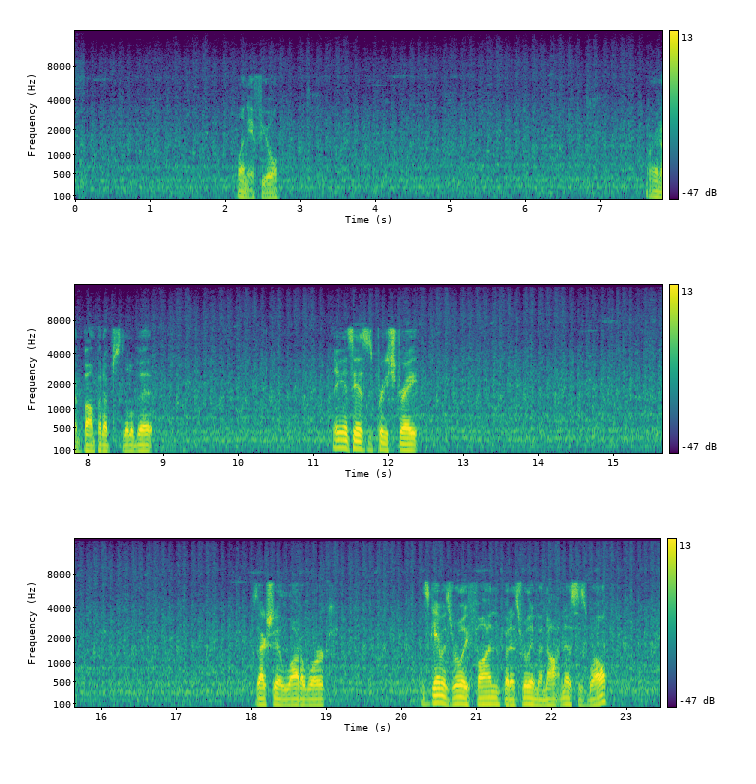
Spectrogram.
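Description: A small steam locomotive chugs steadily along the rails.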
